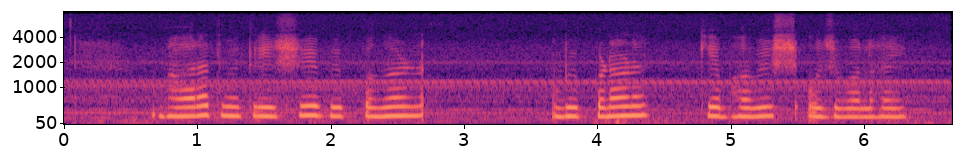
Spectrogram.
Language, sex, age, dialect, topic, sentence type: Magahi, female, 25-30, Western, agriculture, statement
